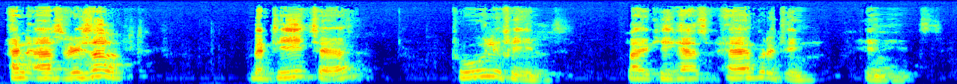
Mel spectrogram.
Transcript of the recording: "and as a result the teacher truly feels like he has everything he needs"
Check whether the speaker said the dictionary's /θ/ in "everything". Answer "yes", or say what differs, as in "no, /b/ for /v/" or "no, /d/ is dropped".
no, /t/ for /θ/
